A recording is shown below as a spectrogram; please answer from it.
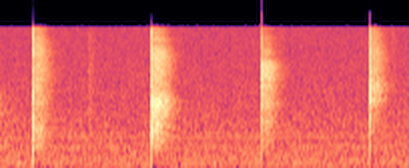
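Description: Four sharp single hand claps at a slow, even beat about a second apart, each with a short room echo.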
